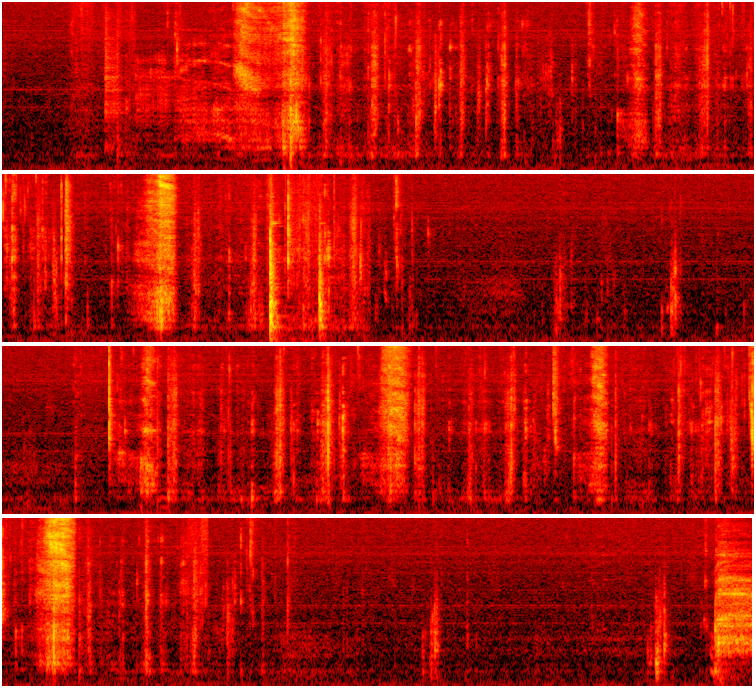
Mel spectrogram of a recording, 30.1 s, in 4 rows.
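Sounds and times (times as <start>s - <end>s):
crunchy chewing: 1.1s - 11.7s, 16.1s - 25.5s.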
